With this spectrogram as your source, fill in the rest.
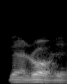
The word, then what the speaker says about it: Gernot Rohr: Report just reached us that the Super Eagles coach, Gernot Rohr. Did I get that pronunciation correct? Gernot Rohr. Gernot Rohr, yeah.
